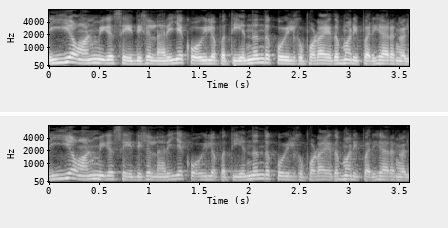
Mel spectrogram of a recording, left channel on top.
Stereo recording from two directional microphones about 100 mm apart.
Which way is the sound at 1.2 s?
70° left (ahead or behind).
